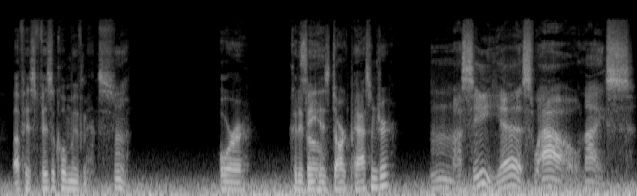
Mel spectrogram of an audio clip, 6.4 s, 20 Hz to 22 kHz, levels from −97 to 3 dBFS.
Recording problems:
wrong speed, natural pitch; too fast; 1.5 times normal speed
low rumble; faint; throughout; 20 dB below the speech

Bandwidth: 15 kHz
